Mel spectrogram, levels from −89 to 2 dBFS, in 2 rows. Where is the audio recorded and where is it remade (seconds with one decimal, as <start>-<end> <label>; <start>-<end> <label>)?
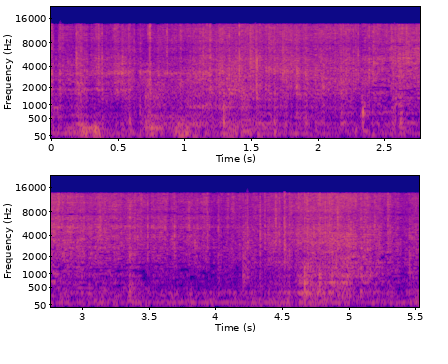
0.0-2.4 remade; 2.4-4.1 recorded; 4.1-5.0 remade; 5.0-5.5 recorded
